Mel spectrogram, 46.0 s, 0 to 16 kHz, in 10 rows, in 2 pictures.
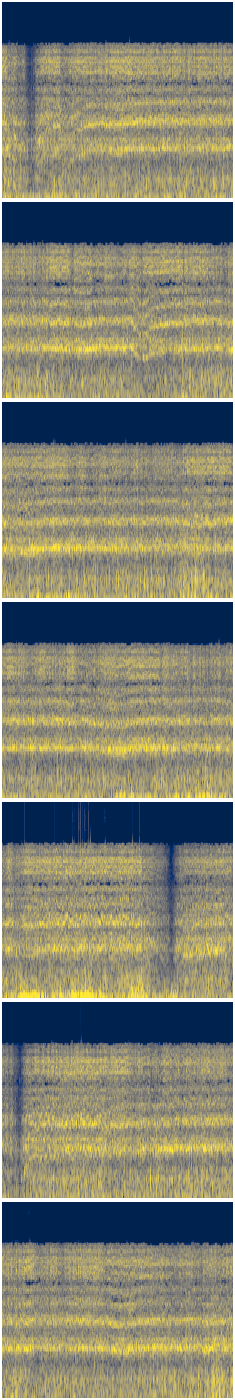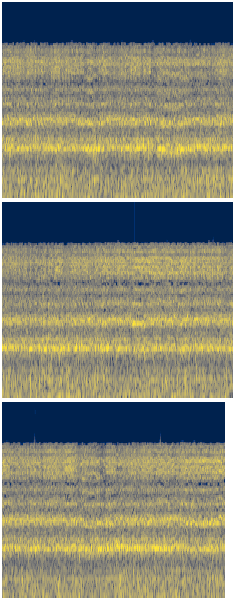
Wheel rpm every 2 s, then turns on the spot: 150, 220, 230, 220, 220, 230, 230, 230, 230, 210, 140, 110, 190, 230, 230, 230, 230, 230, 230, 230, 230, 230, 230.
none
